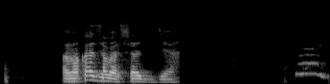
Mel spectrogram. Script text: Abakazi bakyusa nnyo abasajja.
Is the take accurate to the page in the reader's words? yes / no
no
